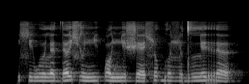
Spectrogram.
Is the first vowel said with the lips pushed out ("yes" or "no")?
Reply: no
